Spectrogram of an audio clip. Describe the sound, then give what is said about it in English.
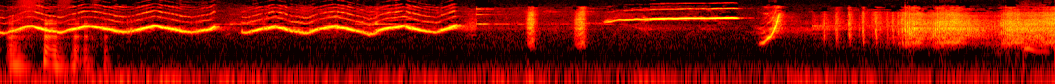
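A bird imitates a car alarm, looping a rapid warbling siren for a few seconds, then breaking into sharp clicks, rising whistles and noisy bursts mimicking a camera shutter, a motor-drive shutter and a chainsaw, loud with no talking. “And as you're going to hear, it even mimics a camera shutter, a shutter with a motor drive, a car alarm, and then, as you said, a chainsaw.”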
